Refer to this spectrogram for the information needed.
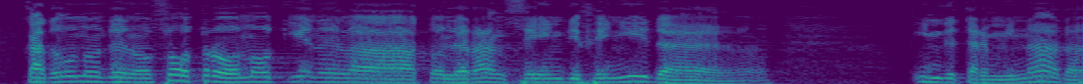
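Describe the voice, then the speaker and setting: Lively intonation marks this man's speech. His voice is somewhat breathy and fairly high in pitch. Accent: Portuguese. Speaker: academic conference speaker. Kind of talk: conference talk. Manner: halting, many fillers.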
